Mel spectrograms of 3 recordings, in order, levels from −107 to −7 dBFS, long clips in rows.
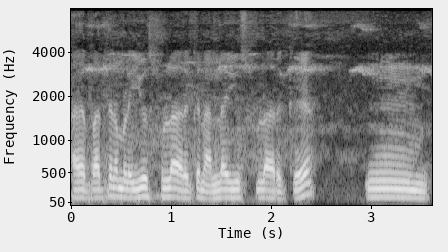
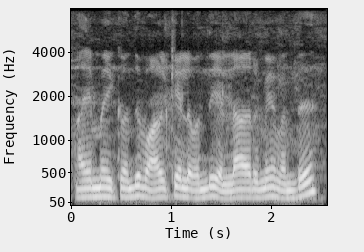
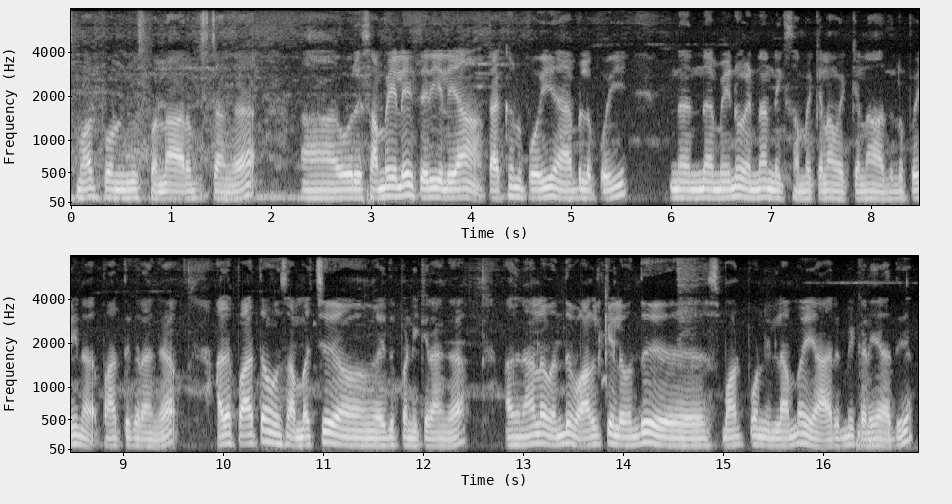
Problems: none marked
